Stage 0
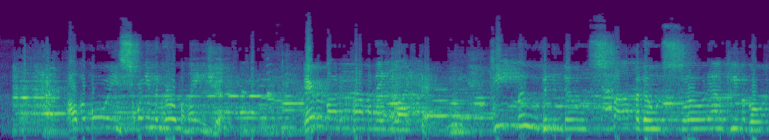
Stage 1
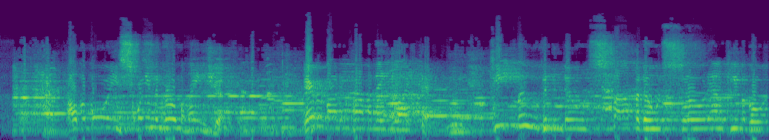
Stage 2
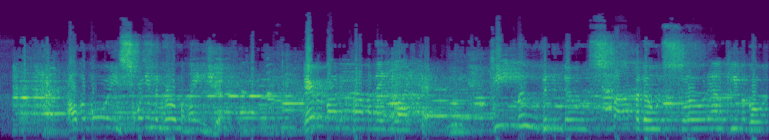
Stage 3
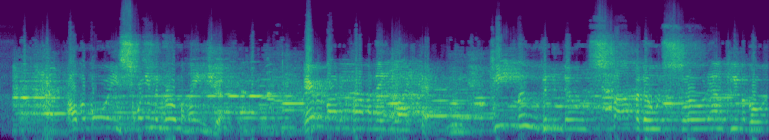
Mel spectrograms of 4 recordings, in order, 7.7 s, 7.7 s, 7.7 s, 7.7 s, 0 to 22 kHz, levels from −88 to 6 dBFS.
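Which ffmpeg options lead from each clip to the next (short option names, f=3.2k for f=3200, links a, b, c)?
-af "aecho=1:1:214:0.126,volume=2.5dB"
-af "tiltshelf=f=690:g=-8,volume=-5.5dB"
-af "acontrast=42,volume=-1dB"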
